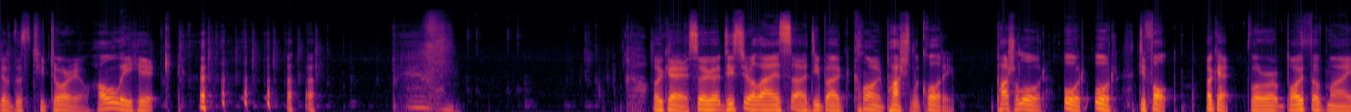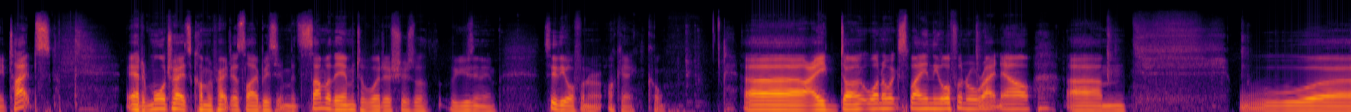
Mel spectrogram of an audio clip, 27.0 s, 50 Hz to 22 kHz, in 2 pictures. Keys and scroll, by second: 0.2 ,, 1.0 End, 1.4 Left, 1.6 Left, 1.8 shift+Up, 2.2 shift+Home, 2.4 ctrl+shift+Right, 2.6 ctrl+shift+Right, 2.8 ctrl+shift+Right, 3.2 ctrl+shift+Right, 4.0 ctrl+c, 5.9 Down, 6.4 End, 6.6 Left, 6.8 Left, 6.9 ctrl+v, 7.4 ctrl+s, 20.4 ctrl+`, 23.3 ctrl+l, 24.0 ctrl+v, 24.7 Return, 26.0 ctrl+;.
